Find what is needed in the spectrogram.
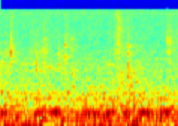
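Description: Room tone: a steady low hum with a few faint, irregular ticks.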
